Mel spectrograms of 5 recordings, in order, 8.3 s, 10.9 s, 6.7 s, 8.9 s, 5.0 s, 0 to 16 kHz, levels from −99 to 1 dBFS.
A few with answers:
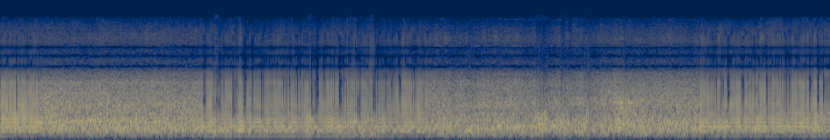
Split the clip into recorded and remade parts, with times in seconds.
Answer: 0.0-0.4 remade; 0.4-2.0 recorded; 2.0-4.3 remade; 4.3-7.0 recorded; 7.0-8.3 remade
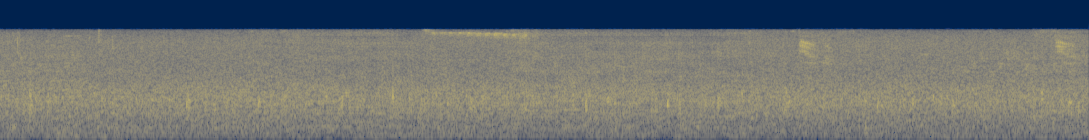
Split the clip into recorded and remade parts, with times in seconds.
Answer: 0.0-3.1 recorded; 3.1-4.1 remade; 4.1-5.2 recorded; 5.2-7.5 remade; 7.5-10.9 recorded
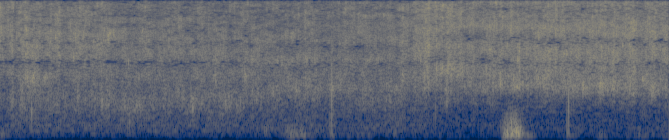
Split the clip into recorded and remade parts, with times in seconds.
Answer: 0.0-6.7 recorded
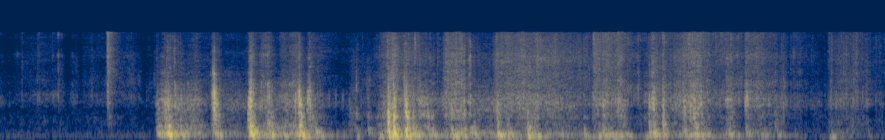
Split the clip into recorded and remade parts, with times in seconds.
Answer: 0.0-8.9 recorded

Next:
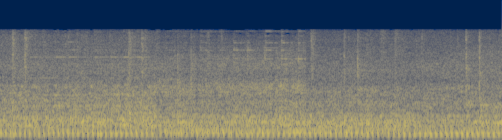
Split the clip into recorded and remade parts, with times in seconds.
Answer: 0.0-5.0 recorded

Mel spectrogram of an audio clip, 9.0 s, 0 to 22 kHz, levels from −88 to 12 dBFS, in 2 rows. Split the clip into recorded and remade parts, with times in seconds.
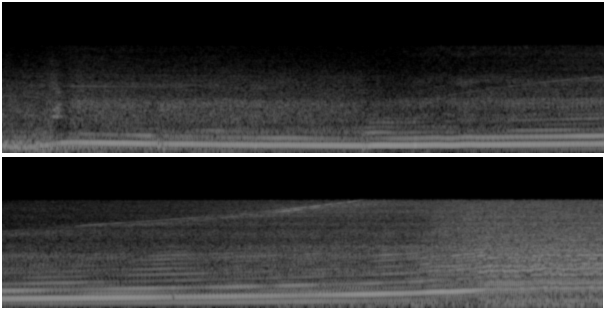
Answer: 0.0-9.0 recorded

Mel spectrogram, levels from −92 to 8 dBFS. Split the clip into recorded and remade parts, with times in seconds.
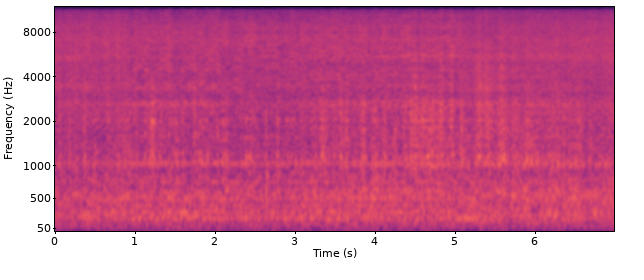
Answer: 0.0-0.9 remade; 0.9-5.1 recorded; 5.1-7.0 remade

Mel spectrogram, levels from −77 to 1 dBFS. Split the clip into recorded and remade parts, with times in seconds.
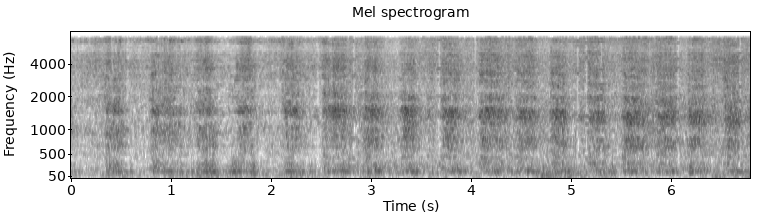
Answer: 0.0-2.6 remade; 2.6-6.8 recorded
